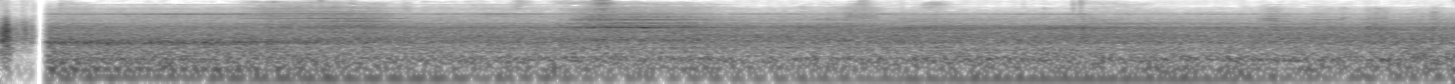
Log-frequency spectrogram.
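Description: Freight train rolling through a rail yard: a steady rumble from the locomotives and cars, with faint high-pitched wheel squeal over it. The sound cuts out for a moment just after the start.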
